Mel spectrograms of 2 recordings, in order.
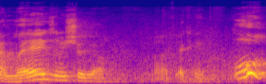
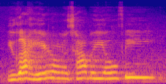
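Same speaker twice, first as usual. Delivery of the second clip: put-on high, insistent kid question; mock childish pestering, asked over and over; pestering little kid; 8 semitones higher than usual. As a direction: imitate a nagging child, pitched up. Mimicking nagging kids' repeated question.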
